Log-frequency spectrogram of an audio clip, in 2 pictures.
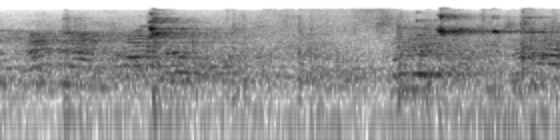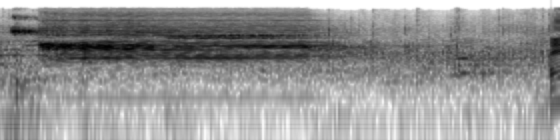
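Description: A long electronic buzzer sounds at a high school girls' basketball game between Rochester and Peru, blaring for about two seconds over crowd noise and a commentator's voice.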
